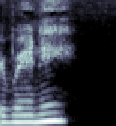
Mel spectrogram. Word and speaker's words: Rinny: "Oh, I'm sorry, Rinny. It rhymes with Minnie, as in mouse."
